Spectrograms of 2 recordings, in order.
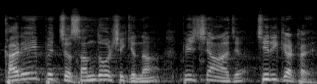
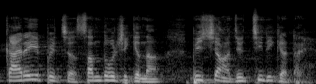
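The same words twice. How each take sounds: The two takes are said the same way.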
